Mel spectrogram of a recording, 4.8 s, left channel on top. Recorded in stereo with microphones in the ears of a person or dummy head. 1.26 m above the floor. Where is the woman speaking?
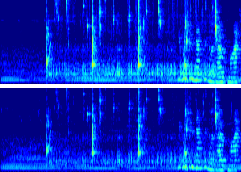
25° left (ahead or behind), 2.5 m.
